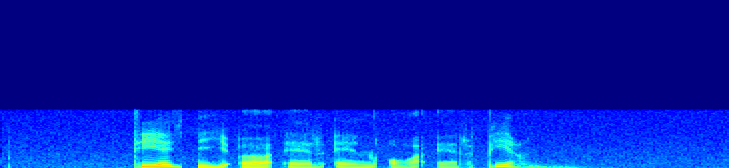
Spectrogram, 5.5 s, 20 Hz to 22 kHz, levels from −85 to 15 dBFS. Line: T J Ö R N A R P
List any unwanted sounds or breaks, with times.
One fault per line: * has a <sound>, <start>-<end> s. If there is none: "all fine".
* has a dropout, 1.3-1.5 s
